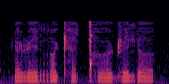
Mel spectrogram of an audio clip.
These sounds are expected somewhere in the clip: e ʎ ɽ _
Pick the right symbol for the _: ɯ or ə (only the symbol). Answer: ə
